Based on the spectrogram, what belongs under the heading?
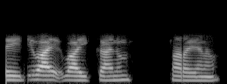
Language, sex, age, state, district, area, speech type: Malayalam, female, 30-45, Kerala, Malappuram, urban, conversation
